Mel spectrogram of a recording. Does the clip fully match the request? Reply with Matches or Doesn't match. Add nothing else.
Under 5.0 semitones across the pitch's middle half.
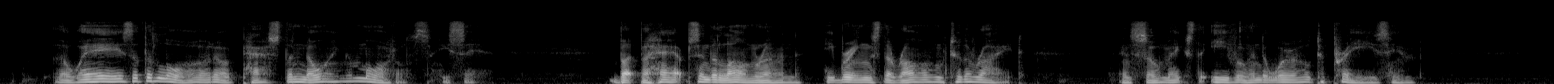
Matches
